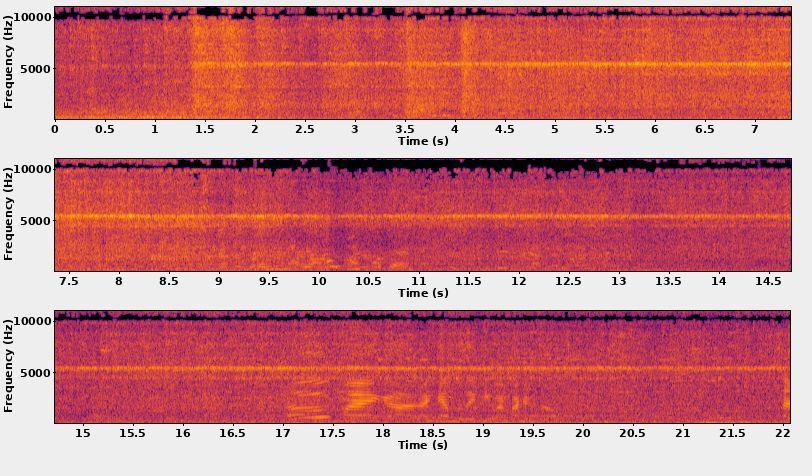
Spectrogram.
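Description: Wooden roller coaster train rolling out of the station and up the lift hill: a continuous rumbling clatter with a steady high whine, and a couple of knocks in the first few seconds.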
